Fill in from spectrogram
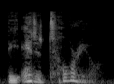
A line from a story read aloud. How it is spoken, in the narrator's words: whispered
